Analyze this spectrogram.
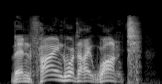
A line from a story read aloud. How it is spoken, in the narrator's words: Samael roared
